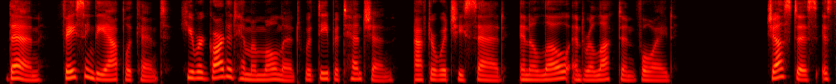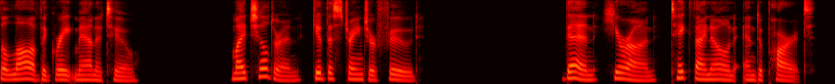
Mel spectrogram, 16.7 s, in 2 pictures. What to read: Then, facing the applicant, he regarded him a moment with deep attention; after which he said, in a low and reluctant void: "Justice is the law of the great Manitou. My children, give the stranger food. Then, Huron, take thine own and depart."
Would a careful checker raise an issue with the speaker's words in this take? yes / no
no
